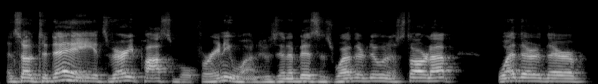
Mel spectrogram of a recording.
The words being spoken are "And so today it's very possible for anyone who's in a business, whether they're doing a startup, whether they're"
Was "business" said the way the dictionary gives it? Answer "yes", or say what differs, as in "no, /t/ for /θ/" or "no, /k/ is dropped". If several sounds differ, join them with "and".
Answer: yes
